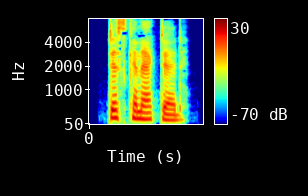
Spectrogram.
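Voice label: "scandal", American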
